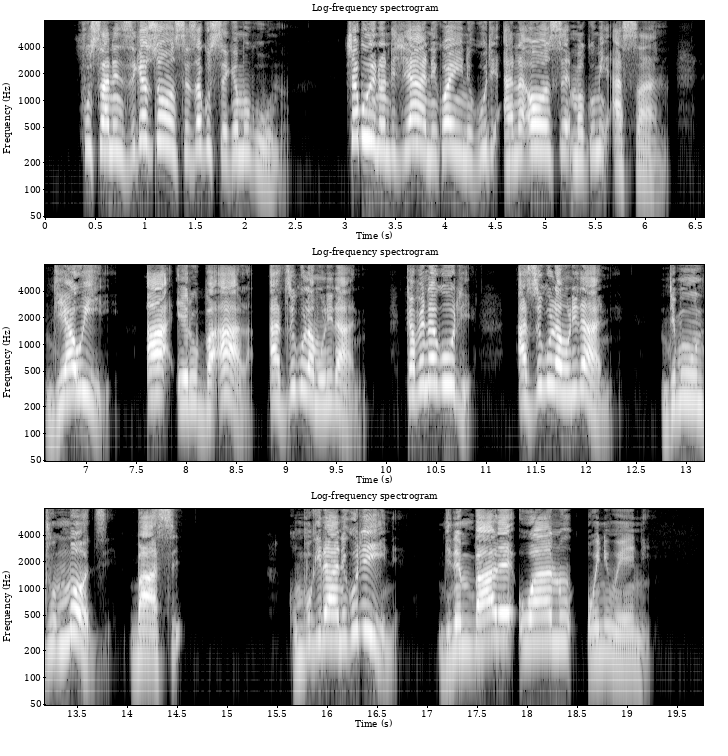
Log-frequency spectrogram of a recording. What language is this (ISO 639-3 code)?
nya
